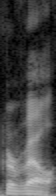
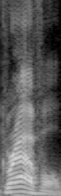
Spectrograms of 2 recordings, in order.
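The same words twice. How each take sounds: First: It sounds like a fancy French-style pronunciation. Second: It sounds like the ordinary English word gravel. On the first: "most people pronounce it as Gravel" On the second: "It's spelled like gravel"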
